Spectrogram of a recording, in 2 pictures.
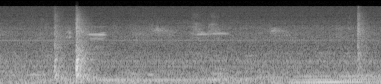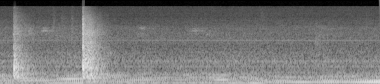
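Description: Three sharp knocks, one just after half a second in and two close together about three seconds in, over a steady low hum.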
